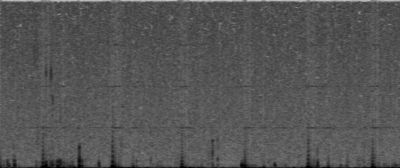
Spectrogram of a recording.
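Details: Deep, low rumbling with irregular gurgles and soft pops from the stomach; stomach growling (borborygmi), gas and fluid moving through the gut.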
